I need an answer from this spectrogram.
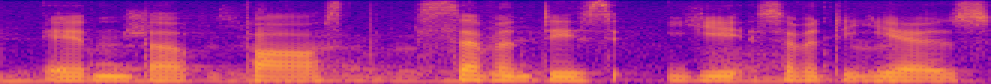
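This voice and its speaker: A woman with a very deep, low pitch speaks amid audible room echo and noticeable background noise. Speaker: diplomat. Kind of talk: panel introduction. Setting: conference panel.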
